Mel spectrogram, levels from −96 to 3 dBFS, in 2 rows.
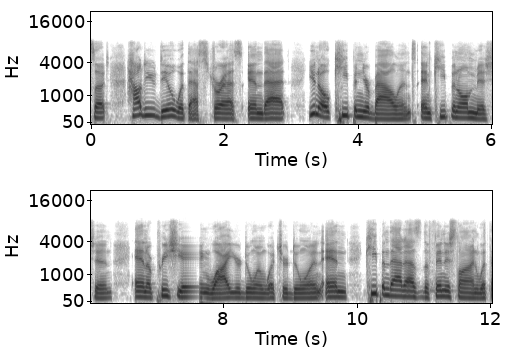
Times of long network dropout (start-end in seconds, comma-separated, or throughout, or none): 7.39-7.66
